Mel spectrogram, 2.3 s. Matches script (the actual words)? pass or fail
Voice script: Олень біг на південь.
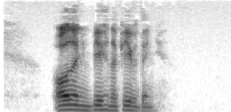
pass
